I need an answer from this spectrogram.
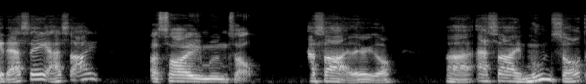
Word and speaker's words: Asai: Asai, there you go.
